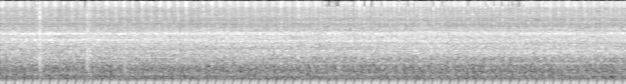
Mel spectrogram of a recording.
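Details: Riding lawnmower after fitting hydraulic brakes and shifter to its transmission, no noise from the setup; even single-cylinder putter about four beats a second, no grinding or drive whine: normal running.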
